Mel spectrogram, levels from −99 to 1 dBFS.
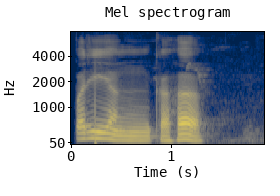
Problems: none marked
